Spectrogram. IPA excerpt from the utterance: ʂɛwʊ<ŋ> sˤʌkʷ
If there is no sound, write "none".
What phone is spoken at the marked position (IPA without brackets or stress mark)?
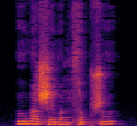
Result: ŋ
